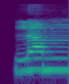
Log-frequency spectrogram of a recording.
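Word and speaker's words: लं: और उच्चारण रहता है लम लम।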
